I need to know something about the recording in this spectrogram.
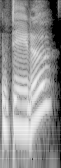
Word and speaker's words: data: Both data and data are correct.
